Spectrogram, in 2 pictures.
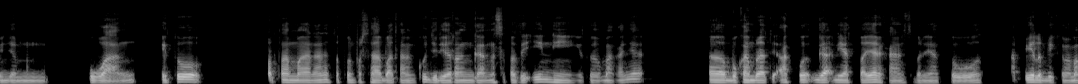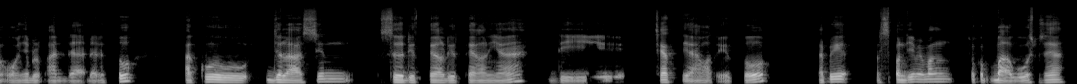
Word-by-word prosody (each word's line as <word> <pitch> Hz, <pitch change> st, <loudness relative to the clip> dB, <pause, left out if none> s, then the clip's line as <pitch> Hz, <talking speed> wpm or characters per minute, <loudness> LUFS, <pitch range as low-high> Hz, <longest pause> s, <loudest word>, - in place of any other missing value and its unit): pinjam 85 Hz, -1 st, -2 dB, 0.4 s
uang, 90 Hz, +1 st, +1 dB, 0.3 s
itu 115 Hz, -2 st, +4 dB, 0.7 s
pertemanan 95 Hz, +1 st, +2 dB
ataupun 100 Hz, 0 st, -5 dB
persahabatanku 90 Hz, 0 st, -1 dB
jadi 95 Hz, -2 st, +2 dB
renggang 95 Hz, -1 st, 0 dB
seperti 100 Hz, -3 st, -2 dB
ini," 105 Hz, -6 st, -1 dB
gitu. 90 Hz, 0 st, -5 dB
Makanya, 95 Hz, +8 st, -3 dB, 0.6 s
eee, 100 Hz, -1 st, +5 dB
bukan 95 Hz, +1 st, +3 dB
berarti 95 Hz, 0 st, +3 dB
aku 105 Hz, +1 st, 0 dB
nggak 105 Hz, 0 st, +3 dB
niat 100 Hz, -2 st, +1 dB
bayar, 105 Hz, +2 st, +4 dB
kan, 85 Hz, -1 st, -4 dB
sebenernya 85 Hz, -1 st, -5 dB
tuh, 85 Hz, +3 st, 0 dB, 0.3 s
tapi 105 Hz, +1 st, +2 dB
lebih 90 Hz, -3 st, +1 dB
ke 90 Hz, -, -4 dB
memang 90 Hz, +1 st, 0 dB
uangnya 90 Hz, +2 st, -2 dB
belum 90 Hz, -, -3 dB
ada. 85 Hz, -1 st, -3 dB
Dan 90 Hz, -2 st, -5 dB
itu -, -, -56 dB
tuh, 145 Hz, +3 st, +5 dB, 0.6 s
aku 115 Hz, -, +2 dB, 0.6 s
jelasin 105 Hz, +6 st, +1 dB, 0.3 s
sedetail-detailnya, 95 Hz, -, +1 dB, 0.2 s
di 85 Hz, -1 st, -4 dB, 0.7 s
chat 105 Hz, 0 st, +3 dB
ya, 80 Hz, +2 st, -1 dB
waktu 80 Hz, -2 st, -5 dB
itu, -, -, +3 dB, 0.6 s
tapi 125 Hz, +1 st, +3 dB, 0.3 s
respon 105 Hz, -, -1 dB
dia 115 Hz, -, +1 dB
memang 125 Hz, +1 st, +1 dB, 0.2 s
cukup -, -, -3 dB
bagus. 80 Hz, +3 st, +3 dB
Maksudnya, 110 Hz, +3 st, +1 dB
95 Hz, 130 wpm, -25 LUFS, 90-105 Hz, 0.7 s, eee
